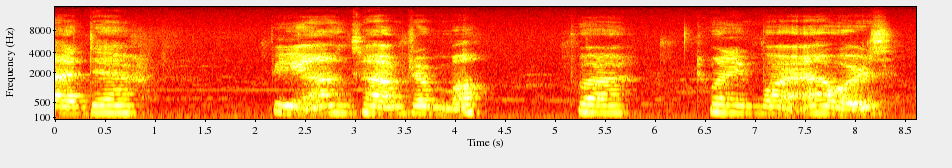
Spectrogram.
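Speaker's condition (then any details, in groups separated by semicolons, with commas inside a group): ALS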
